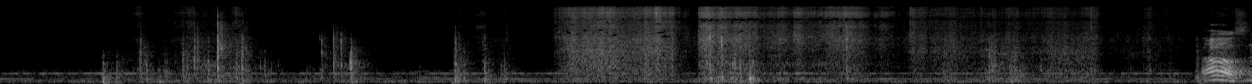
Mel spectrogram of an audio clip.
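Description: Paper gift bags and tissue paper rustle and crinkle.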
